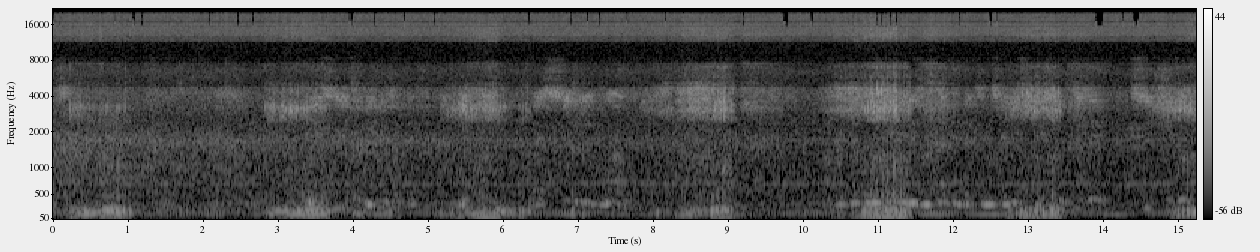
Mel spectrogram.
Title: Snoring doggie-2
